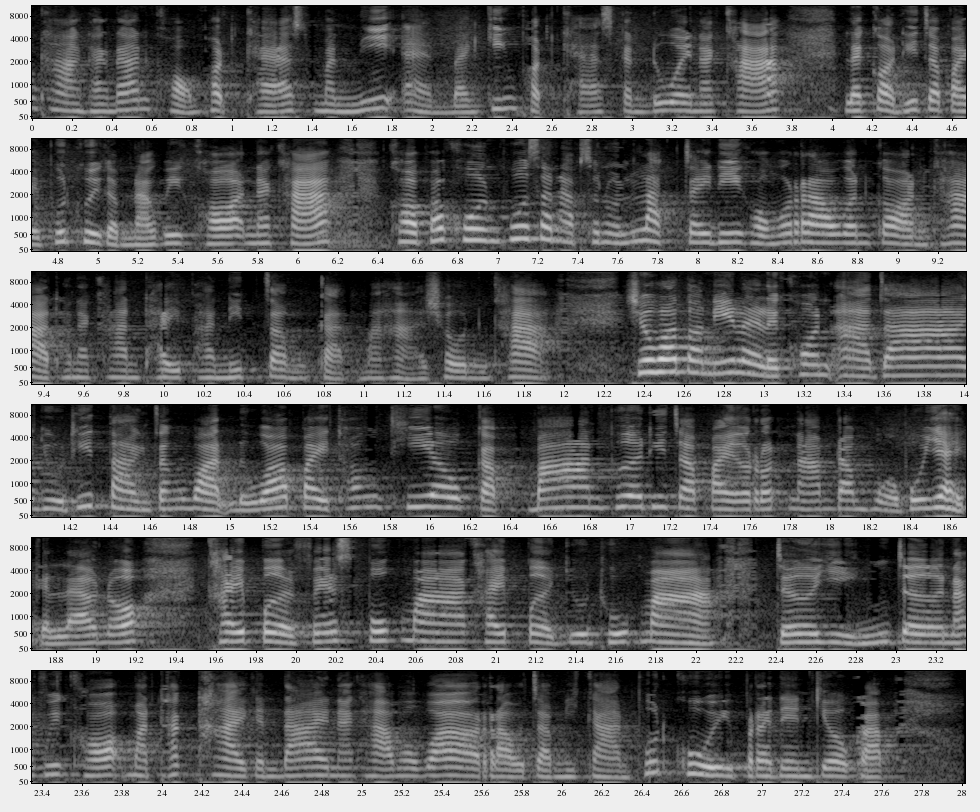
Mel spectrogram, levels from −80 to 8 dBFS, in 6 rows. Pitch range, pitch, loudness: 215-270 Hz, 245 Hz, -21 LUFS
